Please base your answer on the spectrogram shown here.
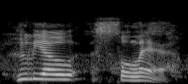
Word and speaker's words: Julio Soler: I always want to get the pronunciation right, but we were talking about it off air as well. But Julio Soler, have I said that right?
